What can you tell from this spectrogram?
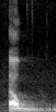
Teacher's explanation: المد في كلمه الضالين ده سته ما يقلش عن كده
